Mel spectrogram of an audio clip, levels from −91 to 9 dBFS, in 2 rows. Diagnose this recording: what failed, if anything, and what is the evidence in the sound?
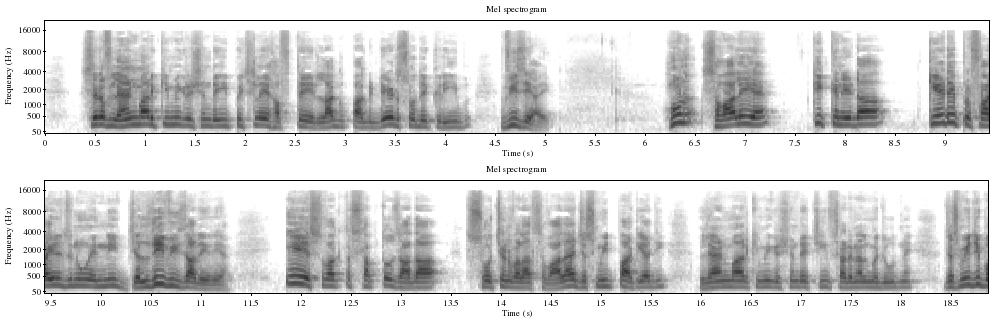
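Nothing failed; no stage shows audible trouble.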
